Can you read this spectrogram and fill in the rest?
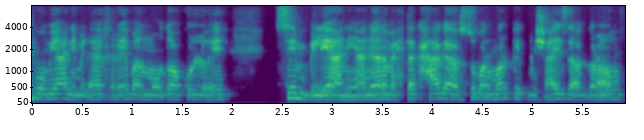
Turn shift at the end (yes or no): yes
